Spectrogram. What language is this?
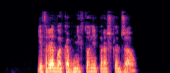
Belarusian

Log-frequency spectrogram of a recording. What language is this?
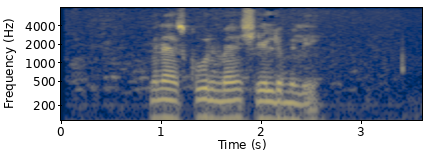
Dhatki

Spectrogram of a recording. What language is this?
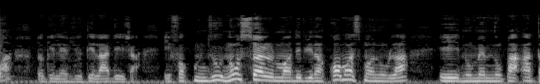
French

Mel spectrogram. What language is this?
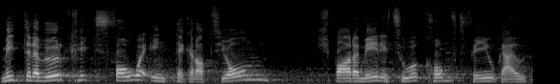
Swiss German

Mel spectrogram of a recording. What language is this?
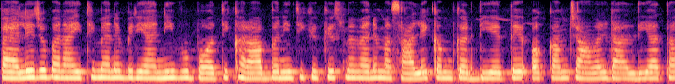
Hindi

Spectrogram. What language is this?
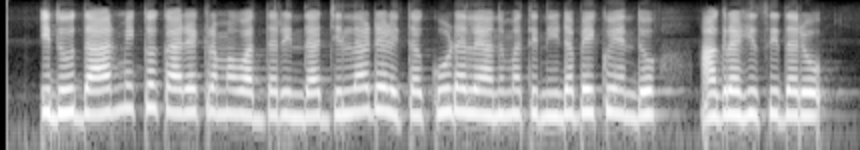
Kannada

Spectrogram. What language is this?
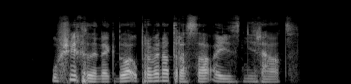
Czech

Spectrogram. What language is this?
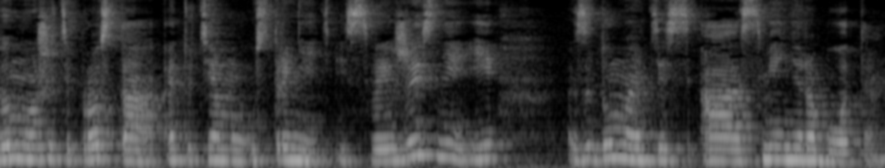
Russian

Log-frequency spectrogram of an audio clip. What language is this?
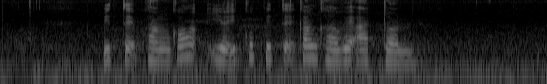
Javanese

